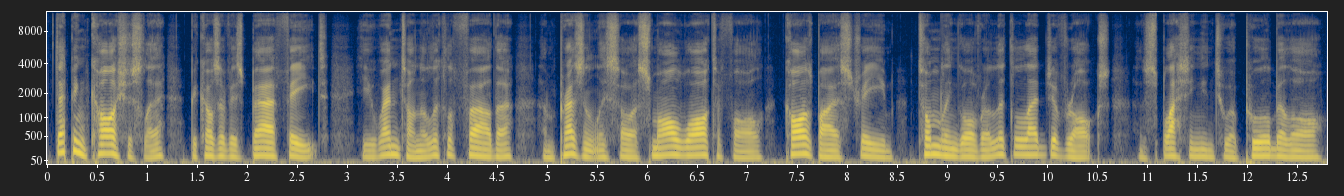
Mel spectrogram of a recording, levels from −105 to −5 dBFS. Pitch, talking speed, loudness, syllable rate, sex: 115 Hz, 170 wpm, -20 LUFS, 5.0 syllables/s, male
